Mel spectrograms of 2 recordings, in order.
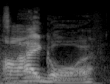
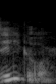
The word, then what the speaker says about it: Igor: No, it's pronounced Igore. But they told me it was Eigor.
